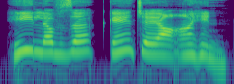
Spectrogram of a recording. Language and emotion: Sindhi, neutral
